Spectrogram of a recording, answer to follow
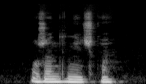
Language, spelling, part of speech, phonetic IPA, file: Polish, urzędniczka, noun, [ˌuʒɛ̃ndʲˈɲit͡ʃka], LL-Q809 (pol)-urzędniczka.wav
